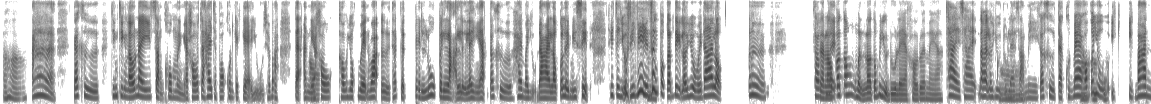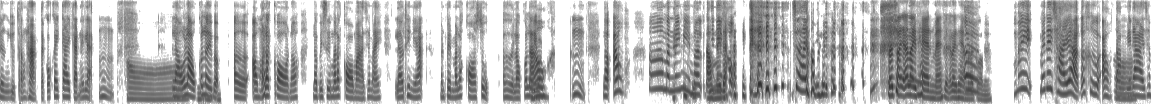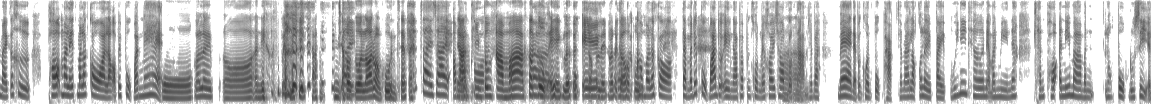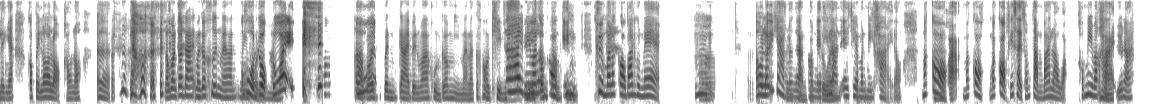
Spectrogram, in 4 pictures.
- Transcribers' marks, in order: laughing while speaking: "อยู่ที่นี่"; tapping; drawn out: "อ๋อ"; laugh; laughing while speaking: "ได้"; chuckle; laughing while speaking: "ไม่ได้"; chuckle; laugh; laughing while speaking: "ใช่"; laugh; laughing while speaking: "ก็คือเป็นวิธีการ"; laugh; laughing while speaking: "ใช่ไหม"; laughing while speaking: "เองเลย เอาเมล็ด"; laugh; laughing while speaking: "แล้ว"; laugh; laugh; laughing while speaking: "กอ"; other background noise
- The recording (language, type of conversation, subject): Thai, podcast, การปรับตัวในที่ใหม่ คุณทำยังไงให้รอด?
